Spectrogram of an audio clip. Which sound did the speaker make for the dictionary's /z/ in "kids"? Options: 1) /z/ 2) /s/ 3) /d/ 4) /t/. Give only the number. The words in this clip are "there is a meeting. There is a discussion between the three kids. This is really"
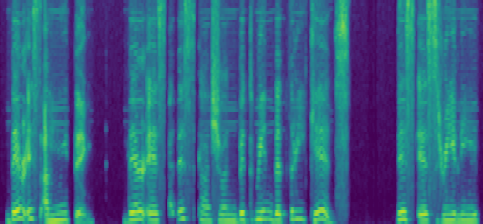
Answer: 2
